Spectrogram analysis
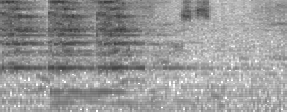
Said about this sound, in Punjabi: ਇੱਕ second, bell ਪਤਾ ਨਹੀਂ ਕਾਹਦੀ ਵੱਜੀ ਹੈ। Hold on, okay okay, no problem. School ਦੇ ਬੈੱਲਾਂ ਦੀ ਪ੍ਰੋਬਲਮ ਹੁੰਦੀ ਹੈ।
